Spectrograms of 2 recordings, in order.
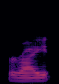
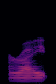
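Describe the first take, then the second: Both takes have the same delivery.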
